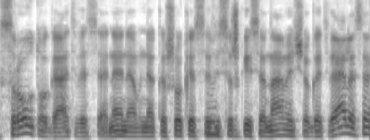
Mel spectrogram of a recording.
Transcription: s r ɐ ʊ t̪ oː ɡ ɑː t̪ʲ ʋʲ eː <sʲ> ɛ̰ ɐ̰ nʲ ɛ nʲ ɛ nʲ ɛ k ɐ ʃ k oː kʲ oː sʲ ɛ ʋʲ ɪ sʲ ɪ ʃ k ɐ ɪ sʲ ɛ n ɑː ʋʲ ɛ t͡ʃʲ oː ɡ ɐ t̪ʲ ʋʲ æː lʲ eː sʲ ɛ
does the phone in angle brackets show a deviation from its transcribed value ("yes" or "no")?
no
